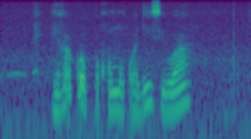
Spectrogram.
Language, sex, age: Tswana, male, 22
